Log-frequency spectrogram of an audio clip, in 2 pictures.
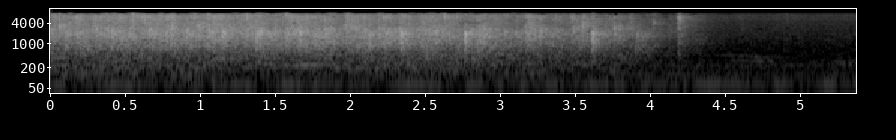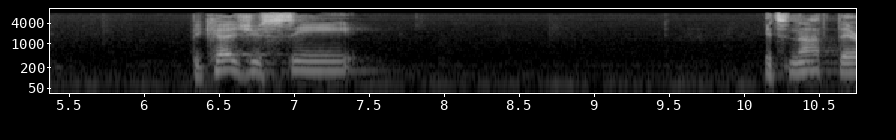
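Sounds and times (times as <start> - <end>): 
crowd applauding: 0.0 - 4.4
speech: 6.4 - 7.6, 10.1 - 10.7.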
